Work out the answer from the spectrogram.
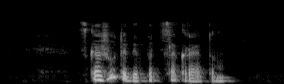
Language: Belarusian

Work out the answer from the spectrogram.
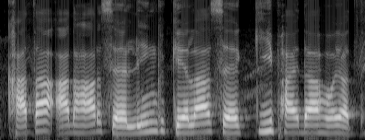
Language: Maithili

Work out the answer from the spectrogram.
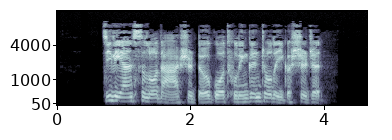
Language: Chinese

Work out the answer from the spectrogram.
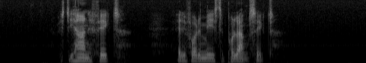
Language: Danish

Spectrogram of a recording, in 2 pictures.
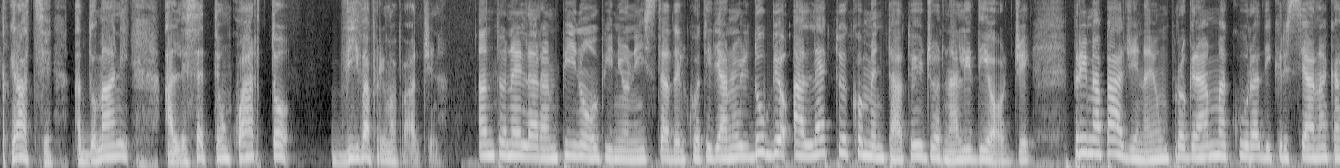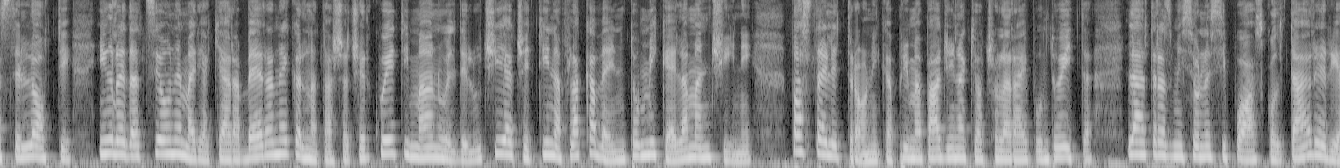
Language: Italian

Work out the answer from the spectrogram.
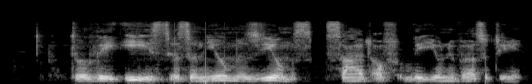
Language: English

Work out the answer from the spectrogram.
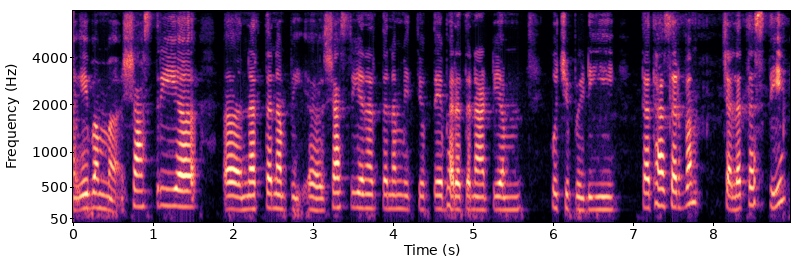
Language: Sanskrit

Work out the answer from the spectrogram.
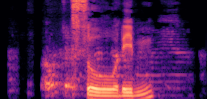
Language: Min Nan Chinese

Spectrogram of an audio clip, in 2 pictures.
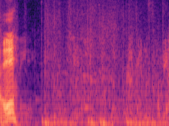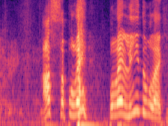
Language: Portuguese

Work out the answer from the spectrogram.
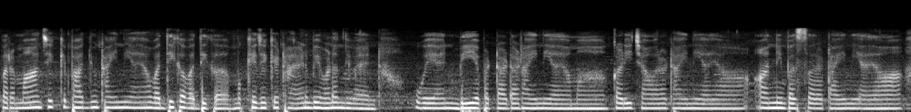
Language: Sindhi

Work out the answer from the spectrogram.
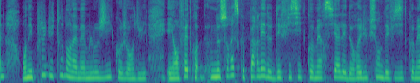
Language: French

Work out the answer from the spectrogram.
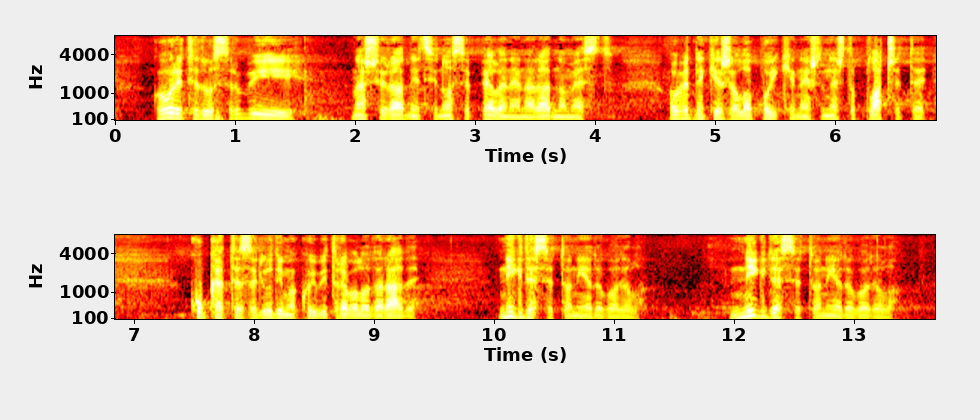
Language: Serbian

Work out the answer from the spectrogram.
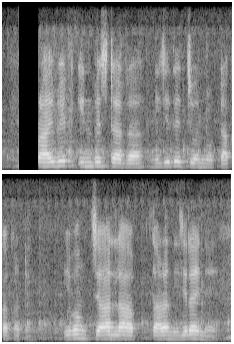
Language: Bangla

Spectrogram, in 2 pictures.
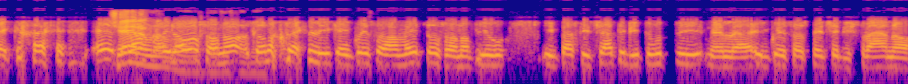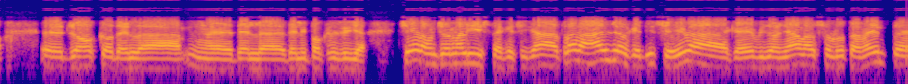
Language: Italian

